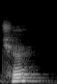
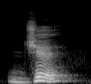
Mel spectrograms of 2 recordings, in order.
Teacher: There's no vibration with the ch sound. Make a ch, no vibration.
